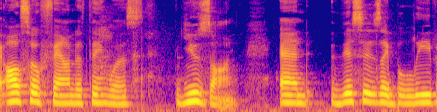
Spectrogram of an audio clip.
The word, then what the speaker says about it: Zhiyun: I believe it's called, I think you pronounce it ZHIYUN, and it's called a Smooth Q.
